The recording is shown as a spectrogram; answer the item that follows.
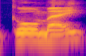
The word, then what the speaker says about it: gourmet: Next one, gourmet. Do you want me to just pronounce them? – Mm-hmm. – Gourmet. That's a good one. Mm-hmm. Silent T there.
